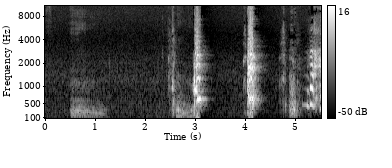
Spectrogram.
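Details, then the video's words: Puppy barking at himself in a mirror for the first time, indoors: a faint low growl, then several sharp, broadband barks about a second apart, with a person talking to him in between. "Who's that puppy in the mirror?"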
